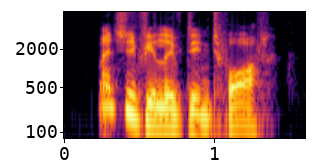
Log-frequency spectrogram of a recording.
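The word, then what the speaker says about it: Twatt: A Scottish council has issued a warning after toxic scum was found near Twat.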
